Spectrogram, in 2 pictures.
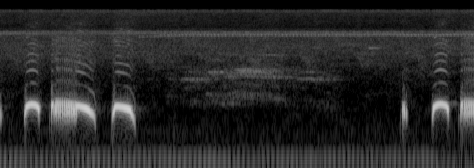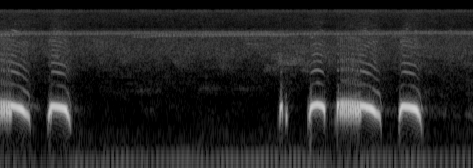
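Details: Spotted dove used as a lure bird to provoke wild doves for trapping. Three loud coo phrases arrive about every four seconds, each a quick stutter of short hooked notes into a longer mellow coo and a final drop, over a low steady hum.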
